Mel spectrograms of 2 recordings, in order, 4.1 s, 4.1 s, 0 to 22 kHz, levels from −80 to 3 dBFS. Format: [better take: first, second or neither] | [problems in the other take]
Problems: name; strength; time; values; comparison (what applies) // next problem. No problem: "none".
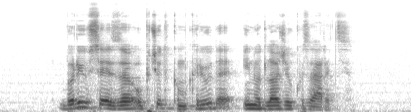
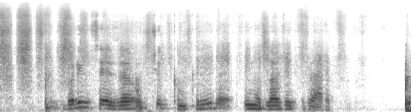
first | noise reduction (neural mask model RNNoise)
